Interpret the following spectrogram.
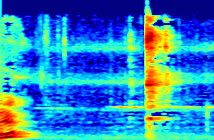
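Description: Kitchenware clinking once, a short sharp knock about one and a half seconds in.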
